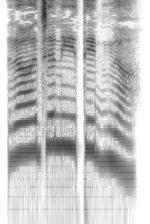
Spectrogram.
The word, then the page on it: ರಾಜನೀತಿಜ್ಞ: rāja nītijña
